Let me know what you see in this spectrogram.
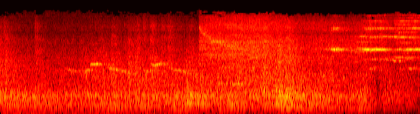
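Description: Freight train of pressurised gas tank wagons rolling past, its wheels running loudly on the rails and squealing. Wavering squeals come between about one and three seconds in, and high, steady squealing tones from about five seconds in.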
